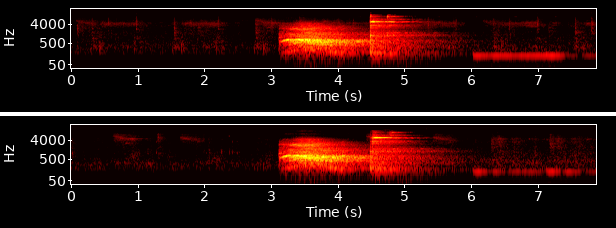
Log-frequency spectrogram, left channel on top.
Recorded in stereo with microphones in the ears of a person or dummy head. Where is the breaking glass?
65° left (ahead or behind), 3.5 m.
